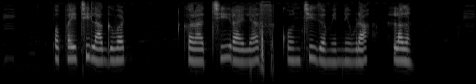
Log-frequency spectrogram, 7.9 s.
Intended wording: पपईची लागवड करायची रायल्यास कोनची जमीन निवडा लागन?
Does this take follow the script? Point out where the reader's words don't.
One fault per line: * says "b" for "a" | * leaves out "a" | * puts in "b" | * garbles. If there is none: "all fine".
all fine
